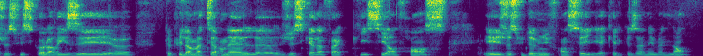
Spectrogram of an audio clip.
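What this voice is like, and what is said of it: Foreign accent in French. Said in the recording (French): “tout le monde se demande d'où vient mon accent”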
